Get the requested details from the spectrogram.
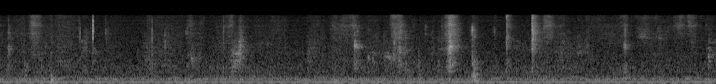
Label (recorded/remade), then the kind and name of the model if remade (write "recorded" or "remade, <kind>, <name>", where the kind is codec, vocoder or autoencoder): recorded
